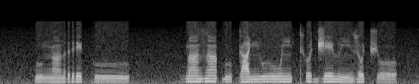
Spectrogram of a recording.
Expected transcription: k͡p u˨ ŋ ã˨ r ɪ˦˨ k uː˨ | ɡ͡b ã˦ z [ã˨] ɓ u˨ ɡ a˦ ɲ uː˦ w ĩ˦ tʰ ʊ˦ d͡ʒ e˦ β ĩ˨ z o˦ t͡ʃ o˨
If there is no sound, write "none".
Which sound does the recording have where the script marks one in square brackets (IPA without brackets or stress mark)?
ã˦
